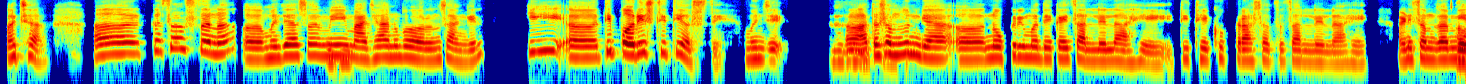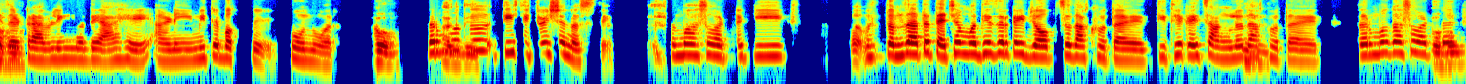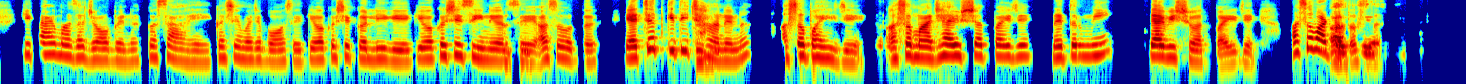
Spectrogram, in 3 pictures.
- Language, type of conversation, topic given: Marathi, podcast, तुम्हाला कल्पनातीत जगात निघून जायचं वाटतं का?
- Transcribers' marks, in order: tapping; other background noise; other noise; in English: "कलीग"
